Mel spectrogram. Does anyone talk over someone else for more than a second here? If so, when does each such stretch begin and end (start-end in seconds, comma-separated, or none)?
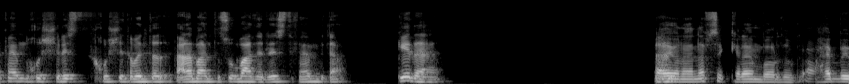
none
